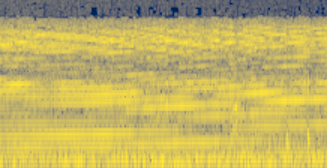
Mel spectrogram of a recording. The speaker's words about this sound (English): that little whine you heard was the meter detecting gas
